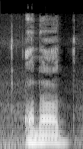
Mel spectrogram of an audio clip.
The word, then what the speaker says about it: عناد: میں حاضر ہے ایک اور لفظ لے کر۔ تلفظ ایک لفظ روزانہ میں، اور آج کا لفظ ہے عناد۔ درست ہے، عناد غلط ہے۔ اس کے معنی ہیں دشمنی، عداوت،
